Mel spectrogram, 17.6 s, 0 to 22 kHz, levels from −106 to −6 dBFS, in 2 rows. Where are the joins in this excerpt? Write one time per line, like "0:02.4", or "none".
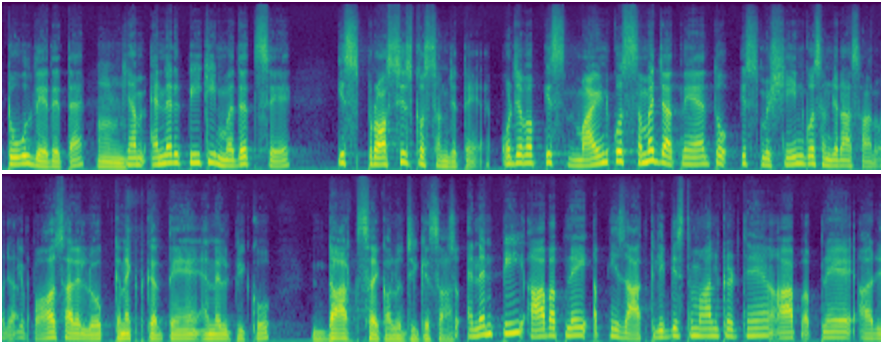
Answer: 0:09.1
0:13.3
